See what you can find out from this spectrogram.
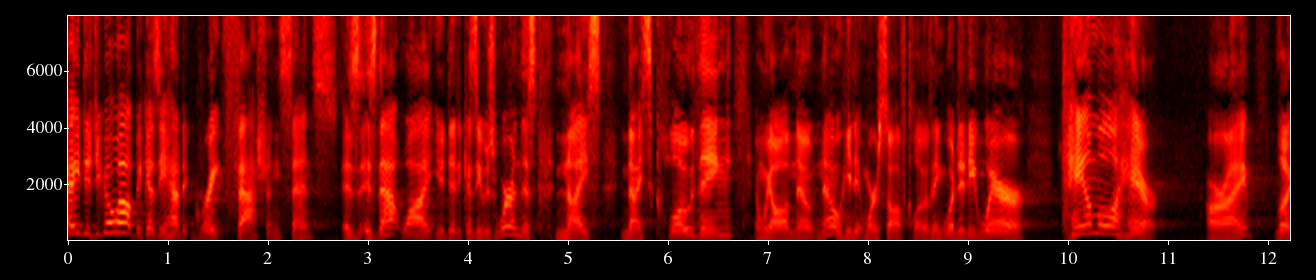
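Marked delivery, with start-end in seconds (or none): none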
